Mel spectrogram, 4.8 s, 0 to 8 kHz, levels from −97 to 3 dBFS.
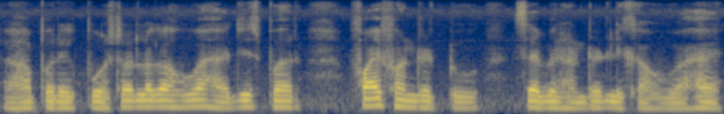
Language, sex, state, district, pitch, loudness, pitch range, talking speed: Hindi, male, Jharkhand, Garhwa, 115 Hz, -20 LUFS, 110-125 Hz, 210 wpm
